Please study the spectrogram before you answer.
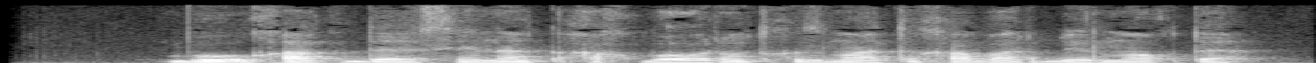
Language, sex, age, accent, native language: Uzbek, male, 18-24, Navoiy, Uzbek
